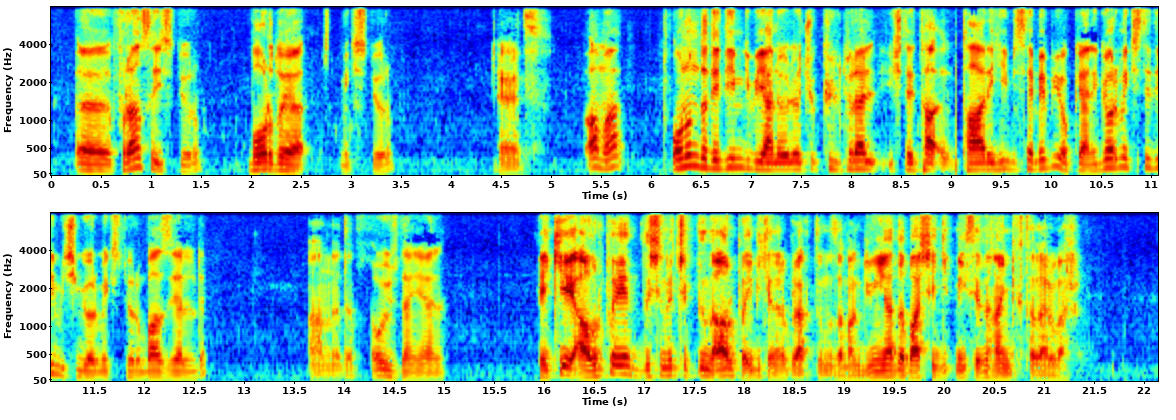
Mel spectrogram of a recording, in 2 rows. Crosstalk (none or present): none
